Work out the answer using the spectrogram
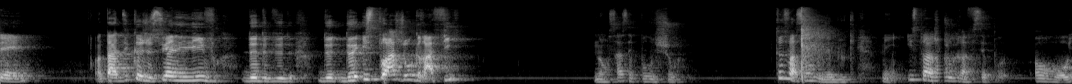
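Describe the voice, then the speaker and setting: A woman's voice: on the low side, fairly bright tone. Teasing woman on a live stream. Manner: teasing, repeats phrases, playful jokes. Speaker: social media personality. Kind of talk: casual live stream chat. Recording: roomy echo.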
